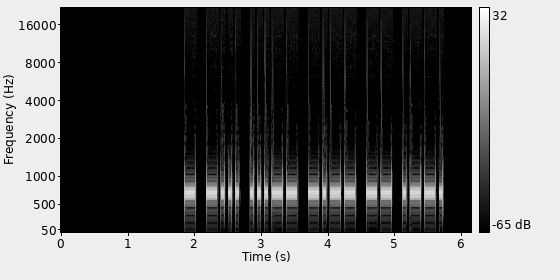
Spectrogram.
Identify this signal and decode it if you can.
Morse code, heard as a keyed tone, about 22 wpm, 700 Hz. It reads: TB3YMP
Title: DXCC-100 Call Signs - 6 Characters - 22wpm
